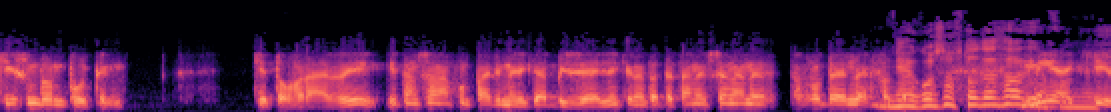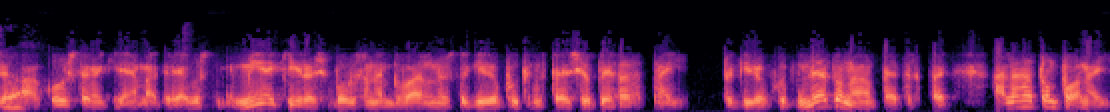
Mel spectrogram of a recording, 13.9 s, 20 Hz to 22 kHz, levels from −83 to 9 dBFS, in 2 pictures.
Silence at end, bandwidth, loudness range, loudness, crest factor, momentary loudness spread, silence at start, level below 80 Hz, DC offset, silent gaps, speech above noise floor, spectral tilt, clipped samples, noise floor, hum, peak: 0 s; 15 kHz; 2 LU; -15 LUFS; 14 dB; 5 LU; 0 s; -62 dBFS; under 0.1%; none; 24 dB; -5.5 dB/octave; under 0.1%; -40 dBFS; none; -2 dBFS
